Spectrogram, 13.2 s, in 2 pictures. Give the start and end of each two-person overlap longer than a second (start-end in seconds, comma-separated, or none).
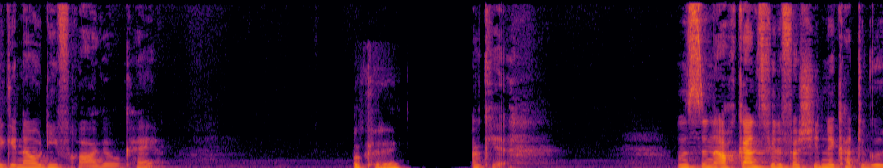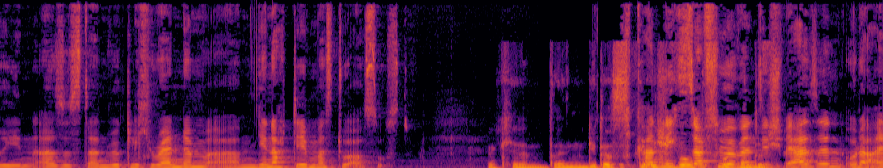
11.2-12.5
